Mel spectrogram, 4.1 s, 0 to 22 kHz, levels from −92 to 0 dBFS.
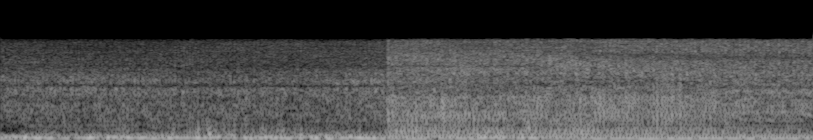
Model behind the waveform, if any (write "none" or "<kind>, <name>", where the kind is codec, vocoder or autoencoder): vocoder, Vocos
